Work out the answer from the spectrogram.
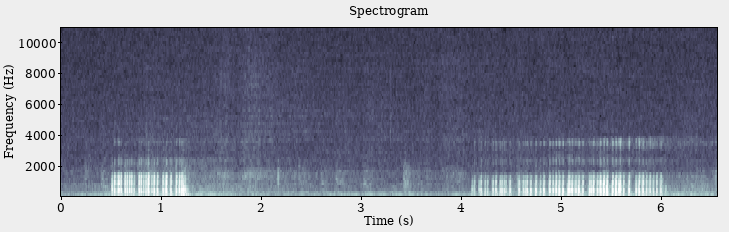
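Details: Pet green-winged macaw cuddling its owner like a puppy gives two low, raspy purring grumbles, a brief one then a longer burst of about two seconds, against a quiet indoor hush.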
